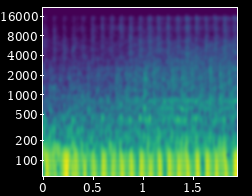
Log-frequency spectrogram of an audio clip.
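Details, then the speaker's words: Audi A4 converted to a 1.9 ALH TDI diesel, first key start with the throttle stop wedged after idle screw adjustment: lumpy, uneven low thump with some clatter; rough idle, owner suspects idle speed or slightly off timing. "sounds a little funky maybe just didn't like that idle speed spinning"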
